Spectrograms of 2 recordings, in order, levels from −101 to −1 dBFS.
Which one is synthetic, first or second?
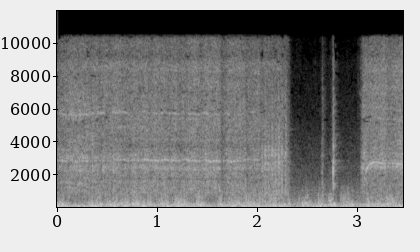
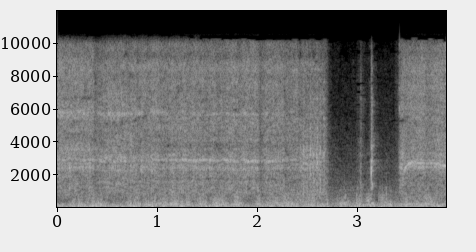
second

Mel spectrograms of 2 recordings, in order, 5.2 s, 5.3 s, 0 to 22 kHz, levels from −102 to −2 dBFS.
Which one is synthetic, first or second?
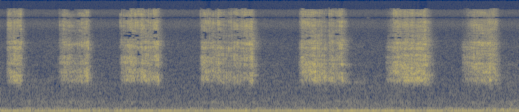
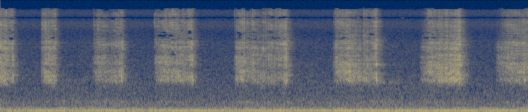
second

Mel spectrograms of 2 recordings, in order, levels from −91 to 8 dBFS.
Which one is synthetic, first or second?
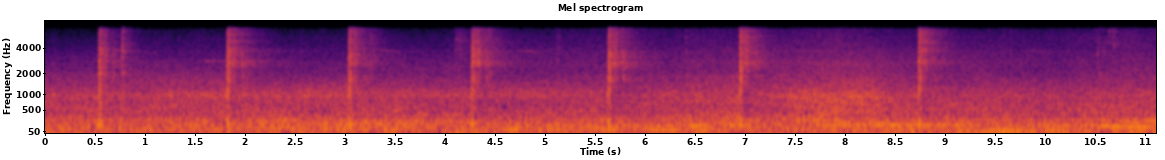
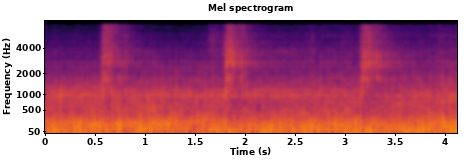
second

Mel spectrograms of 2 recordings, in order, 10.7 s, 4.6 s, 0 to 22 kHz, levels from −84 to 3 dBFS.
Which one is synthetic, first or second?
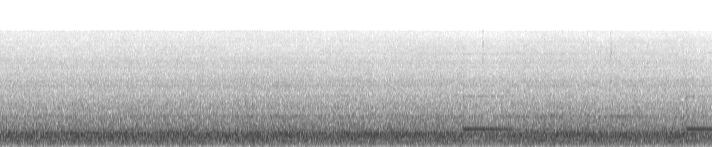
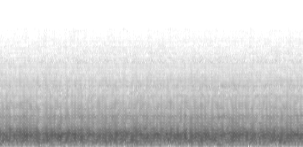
second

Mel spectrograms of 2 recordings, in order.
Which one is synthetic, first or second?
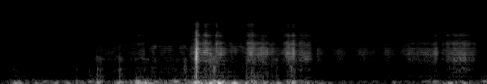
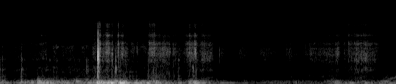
first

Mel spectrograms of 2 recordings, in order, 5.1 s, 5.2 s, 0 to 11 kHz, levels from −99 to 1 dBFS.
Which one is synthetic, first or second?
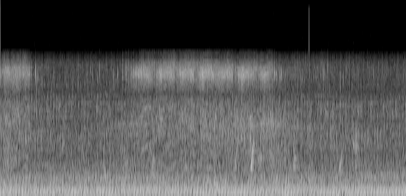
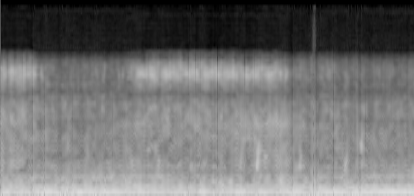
second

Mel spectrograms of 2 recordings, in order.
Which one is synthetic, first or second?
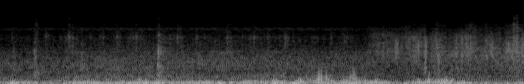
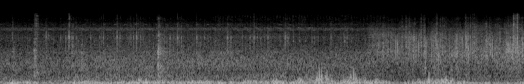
first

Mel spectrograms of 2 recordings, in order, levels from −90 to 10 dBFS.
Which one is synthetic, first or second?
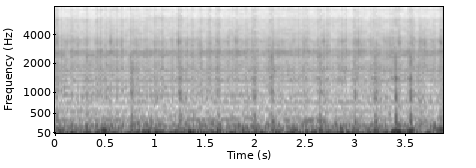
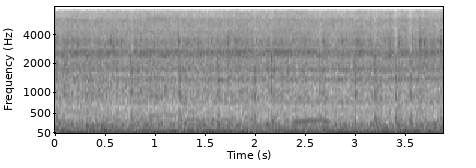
first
